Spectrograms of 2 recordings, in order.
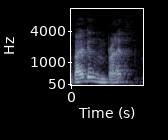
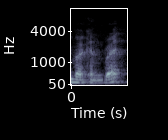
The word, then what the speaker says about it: Wagenbreth: C'est l'illustrateur, c'est Henning Wagenbreth, qui est un artiste allemand, donc on ne le prononce pas du tout Wagenbreth, mais Wagenbreth, je pense, ou quelque chose comme ça.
